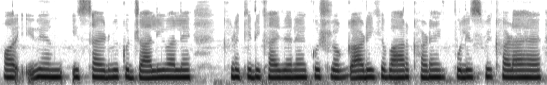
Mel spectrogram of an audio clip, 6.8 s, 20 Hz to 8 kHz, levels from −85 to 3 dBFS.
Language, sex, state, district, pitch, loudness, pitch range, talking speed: Hindi, female, Bihar, West Champaran, 210 Hz, -10 LUFS, 210-215 Hz, 185 wpm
